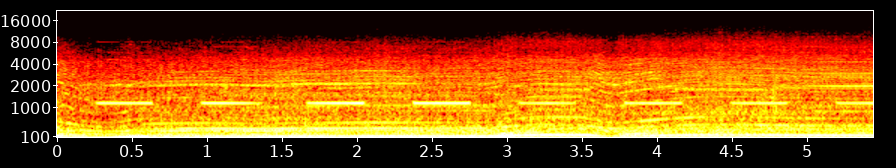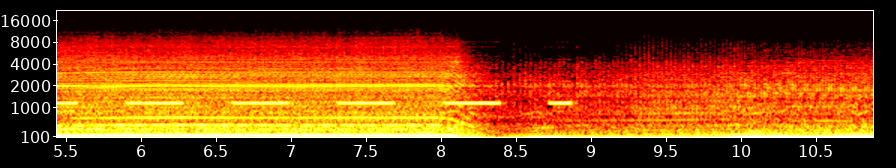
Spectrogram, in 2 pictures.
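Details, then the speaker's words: Kubota 520 hydrostatic wheel loader with a 10,000 PSI gauge on the hydrostat motor line. The diesel labours under steady load with the reverse alarm beeping about four times a second. Reverse reads about 4,000 PSI with the tires not spinning, so drive is weak. "So, in reverse, um, I was reading 4,000 PSI on the gauge and the tires were not spinning."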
